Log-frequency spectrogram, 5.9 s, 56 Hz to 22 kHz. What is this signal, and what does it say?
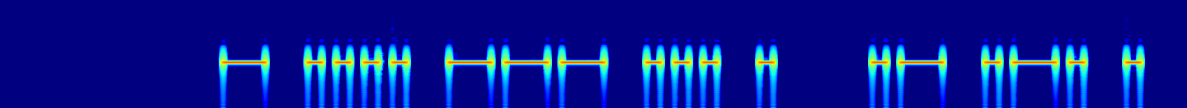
Morse code, heard as a keyed tone, about 17 wpm, 700 Hz. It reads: THOSE ARE
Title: Sentences from Top 1100 Words 17wpm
